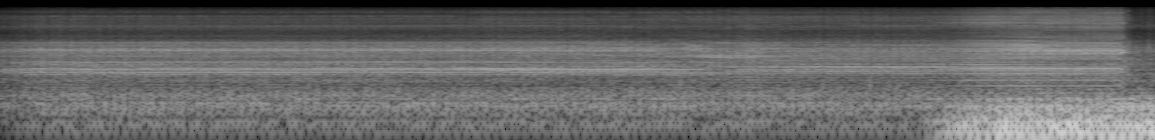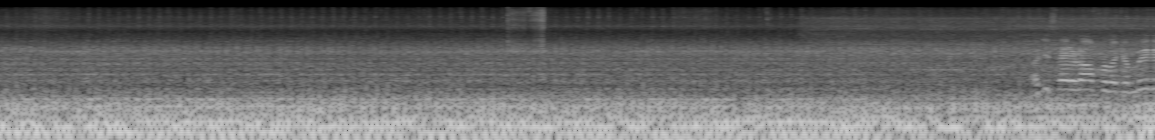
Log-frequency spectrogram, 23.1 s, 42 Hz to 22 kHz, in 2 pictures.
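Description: Dynaplug Mini 12-volt air compressor, wired to a motorcycle battery, running steadily with a high whine as it pumps up a motorcycle tyre. About nine seconds in there is a brief hiss, and a deeper, louder running sound takes over.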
